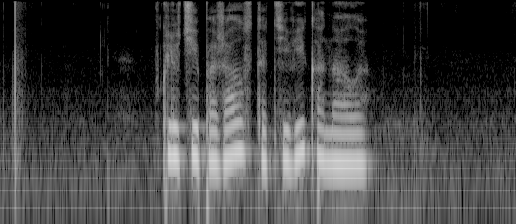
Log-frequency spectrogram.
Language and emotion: Russian, neutral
